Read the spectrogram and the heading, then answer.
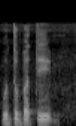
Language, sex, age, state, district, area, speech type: Kannada, male, 18-30, Karnataka, Udupi, rural, spontaneous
